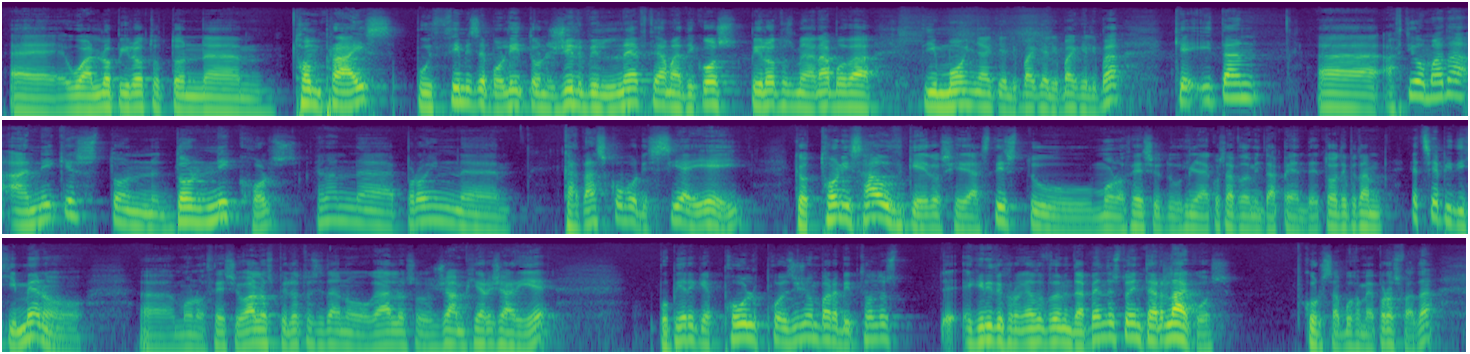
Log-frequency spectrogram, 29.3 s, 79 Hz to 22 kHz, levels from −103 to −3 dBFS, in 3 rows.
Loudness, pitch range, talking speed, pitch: -29 LUFS, 105-150 Hz, 170 wpm, 125 Hz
